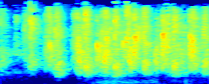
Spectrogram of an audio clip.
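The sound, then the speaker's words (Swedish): Audience clapping to welcome first-time attendees at a comedy evening, a dense, continuous patter of many hands that swells slightly after the opening moments and then stays steady. “Applådera ni som inte har varit här förut.”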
